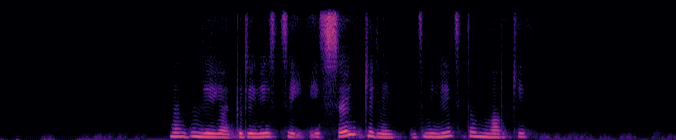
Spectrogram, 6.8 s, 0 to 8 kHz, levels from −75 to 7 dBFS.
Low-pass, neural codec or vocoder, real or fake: 7.2 kHz; codec, 16 kHz, 0.5 kbps, FreqCodec, smaller model; fake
